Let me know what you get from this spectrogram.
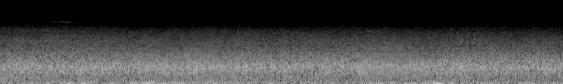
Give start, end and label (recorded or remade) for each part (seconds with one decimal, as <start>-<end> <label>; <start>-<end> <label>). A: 0.0-1.4 recorded; 1.4-2.4 remade; 2.4-3.6 recorded; 3.6-4.3 remade; 4.3-5.6 recorded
